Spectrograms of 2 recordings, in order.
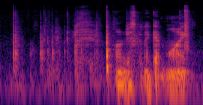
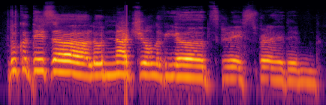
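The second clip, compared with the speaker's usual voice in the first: put-on a light, clumsy Jamaican accent; bad Jamaican accent; slower than usual. For the viewers, a lightly done Jamaican accent. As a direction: show off the herbs in a mock Jamaican accent. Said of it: "That terrible accent you're attempting".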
